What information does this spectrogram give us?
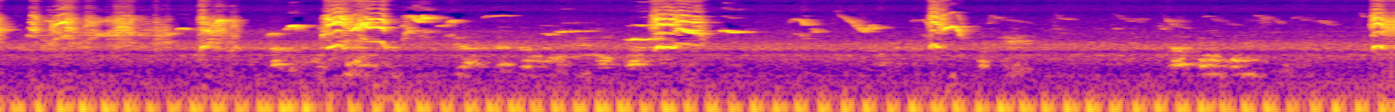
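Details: Sogok ontong sunbird giving loud, high chattering bursts spaced a second or more apart, with trailing series of thin descending squeaks, over a steady hum and rapid low pulsing.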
